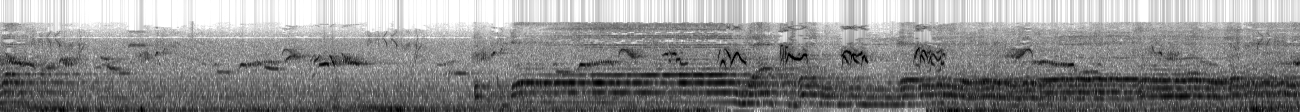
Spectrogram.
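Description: Birds chirping over an intro soundtrack of held tones, which come in about five seconds in.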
